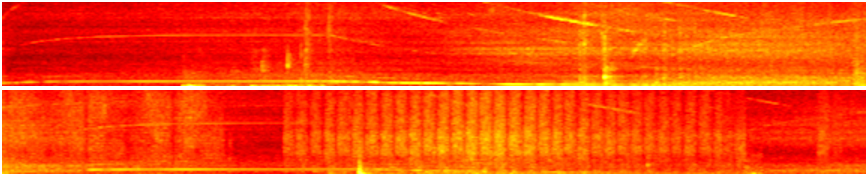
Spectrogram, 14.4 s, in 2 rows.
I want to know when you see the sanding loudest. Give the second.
11 s.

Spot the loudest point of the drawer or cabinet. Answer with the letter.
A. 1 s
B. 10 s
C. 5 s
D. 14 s
B.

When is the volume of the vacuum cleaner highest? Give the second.
5 s.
